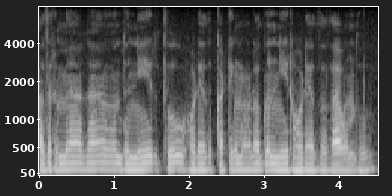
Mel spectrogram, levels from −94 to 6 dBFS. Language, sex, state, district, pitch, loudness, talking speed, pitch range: Kannada, male, Karnataka, Bidar, 115 Hz, -17 LUFS, 145 wpm, 105-115 Hz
